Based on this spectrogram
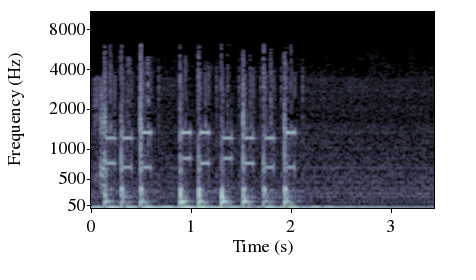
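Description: Telephone keypad dialing tones: crisp, evenly spaced electronic beeps, a short group followed after a brief pause by a longer run, then quiet line hiss.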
